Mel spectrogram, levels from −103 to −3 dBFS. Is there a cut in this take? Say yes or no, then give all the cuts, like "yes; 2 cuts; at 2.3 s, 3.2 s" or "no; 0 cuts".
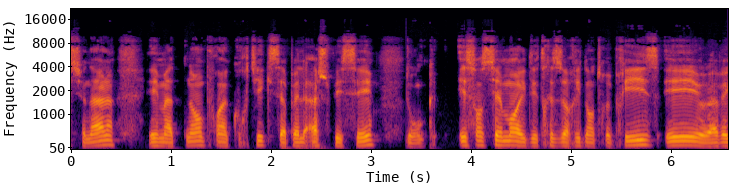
no; 0 cuts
